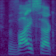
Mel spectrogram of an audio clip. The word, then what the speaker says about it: Weissach: So some of the factory carbon pieces, because this is a Weissach package car, or as the Germans would pronounce it, Weissach package car.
